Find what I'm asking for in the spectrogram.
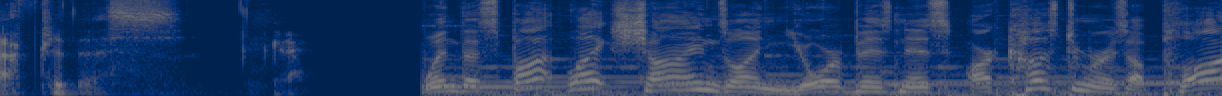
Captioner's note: voiceover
